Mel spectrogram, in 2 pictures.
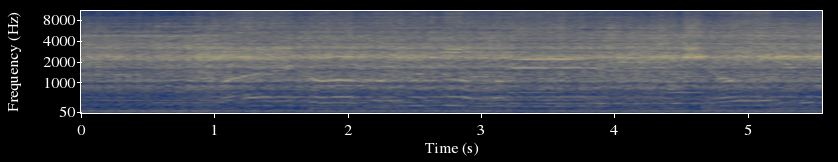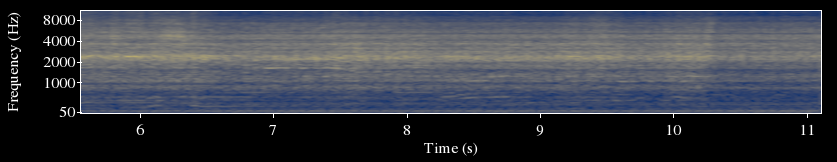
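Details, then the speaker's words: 1946-48 Sparton 6-26 broadcast/shortwave tube radio, first power-up after replacing components and tubes: weak broadcast under steady hiss and faint whistling, interference from a fan and halogen lamps; radio needs alignment. "yeah it's definitely alignment got some interference from our fan that's on and our H hallogen lamps in here so if I was turn the light off that would go away"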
